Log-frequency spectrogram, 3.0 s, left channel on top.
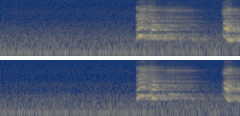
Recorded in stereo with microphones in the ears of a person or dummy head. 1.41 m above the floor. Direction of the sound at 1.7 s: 75° left (ahead or behind).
